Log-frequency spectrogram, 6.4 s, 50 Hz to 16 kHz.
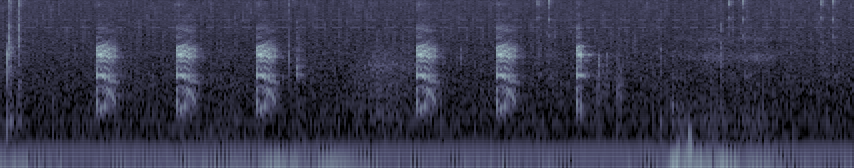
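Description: Short chopped vocal samples playing back from a music production session as the offbeat layer of a glitch hop track: six brief voice-like blips about 0.6 s apart, in two groups of three with a short pause between.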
